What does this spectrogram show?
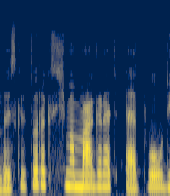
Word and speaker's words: Margaret Atwood: Bom, eu errei a pronúncia do nome da escritora, que se chama Margaret Atwood, e o livro foi escrito em 1985.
